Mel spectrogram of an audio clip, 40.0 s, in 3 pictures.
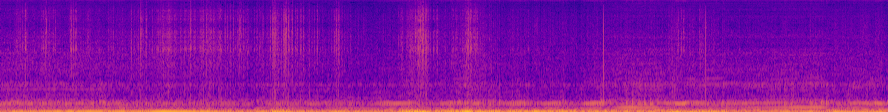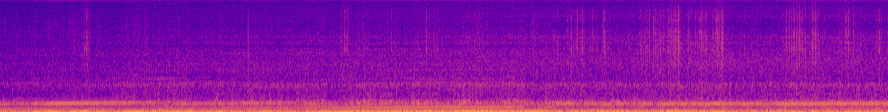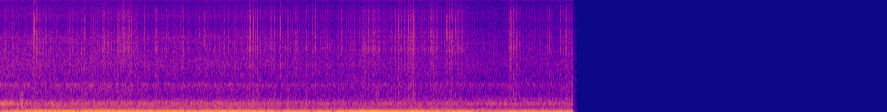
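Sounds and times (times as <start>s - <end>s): heavy low rumble: 0.0s - 35.3s
race car engine revving: 6.1s - 34.7s.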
